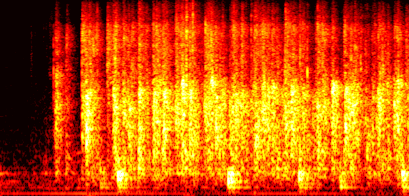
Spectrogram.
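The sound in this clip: An audience applauds after a poem at a poetry reading. Dense, steady clapping starts after a short quiet moment and continues at an even level to the end.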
